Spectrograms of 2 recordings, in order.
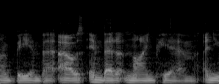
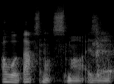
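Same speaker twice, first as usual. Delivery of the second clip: put-on passive-aggressive mutter under breath, much quieter; 8 dB quieter than usual. Describing getting annoyed at slow walkers in London, mock passive-aggressive under-breath mutter. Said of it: "passive aggressively under my breath just be like".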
